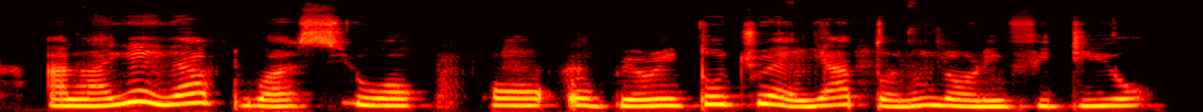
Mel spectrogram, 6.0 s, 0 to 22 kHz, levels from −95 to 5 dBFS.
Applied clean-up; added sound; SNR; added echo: neural mask model Resemble Enhance denoiser.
